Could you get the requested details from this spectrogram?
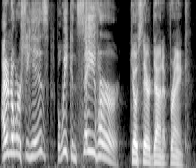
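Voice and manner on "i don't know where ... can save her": high, pleading insistence; urgent hope. A narrator's reading. Frank urging a rescue, hopeful pleading. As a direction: urge him to believe it.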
